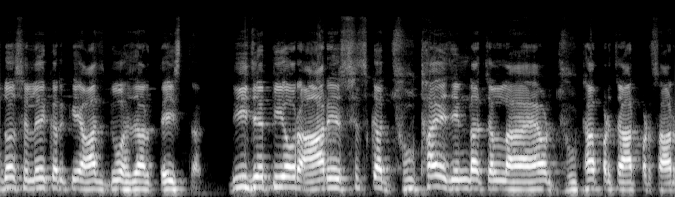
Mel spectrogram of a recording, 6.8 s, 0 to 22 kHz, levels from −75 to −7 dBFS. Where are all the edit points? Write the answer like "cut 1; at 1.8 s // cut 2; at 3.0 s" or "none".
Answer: cut 1; at 2.3 s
